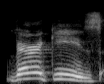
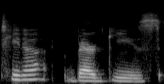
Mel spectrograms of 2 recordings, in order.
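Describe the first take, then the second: First: Every vowel sound of the name is said. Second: One vowel sound of the name is left out. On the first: The speaker calls it right. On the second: The speaker calls it wrong.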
